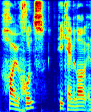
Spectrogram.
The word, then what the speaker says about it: Huygens: But then a guy called Huygens, or if you want to pronounce it properly, it's Huygens, he came along and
